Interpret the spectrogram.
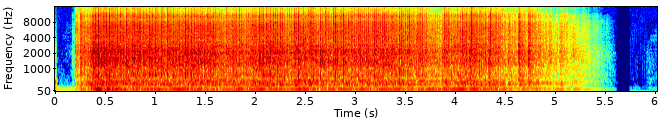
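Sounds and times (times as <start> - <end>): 
prize wheel spinning and clicking in a game segment: 0.2 - 5.5.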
